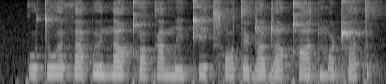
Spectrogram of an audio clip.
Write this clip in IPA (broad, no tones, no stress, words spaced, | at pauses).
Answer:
kutuə̯ θapɨ naqʰuka mikʰit͡sʰɔtɘ ɖaɖɐ qʰat mɔʈʰɐt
